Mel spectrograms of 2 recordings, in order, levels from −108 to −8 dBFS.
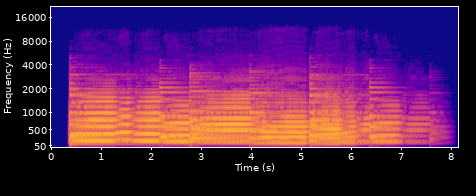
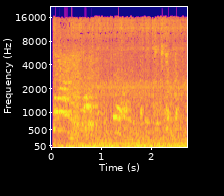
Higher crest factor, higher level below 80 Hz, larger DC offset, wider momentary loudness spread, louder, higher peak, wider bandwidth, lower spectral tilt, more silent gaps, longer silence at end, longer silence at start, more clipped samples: about the same, 14 dB vs 10 dB; second, -74 dBFS vs -18 dBFS; neither; first, 9 LU vs 5 LU; second, -26 LUFS vs -9 LUFS; second, -12 dBFS vs 0 dBFS; second, 5.2 kHz vs 17.5 kHz; first, -10 dB/octave vs -2.5 dB/octave; neither; first, 0.5 s vs 0 s; first, 0.35 s vs 0.05 s; neither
